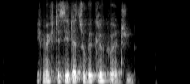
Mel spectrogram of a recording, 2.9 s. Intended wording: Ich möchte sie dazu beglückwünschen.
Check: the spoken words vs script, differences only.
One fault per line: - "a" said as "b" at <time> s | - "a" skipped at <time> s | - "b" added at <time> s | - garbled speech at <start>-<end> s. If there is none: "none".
none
